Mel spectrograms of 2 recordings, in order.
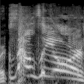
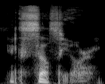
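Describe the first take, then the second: First: The word is said in a bright, gleeful tone. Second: The word is said in a subdued, somber tone. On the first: "sort of gleefully go" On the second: "You're getting really somber with these Excelsiors"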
